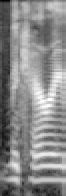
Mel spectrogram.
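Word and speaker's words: Makary: um remember everybody was mispronouncing his name like way back in the day and it's McCary rhymes with Mary and we would talk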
